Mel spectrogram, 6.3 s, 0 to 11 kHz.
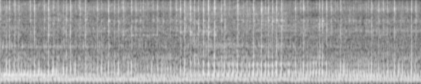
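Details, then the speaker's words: Farmertec 288 (90cc) kit chainsaw, fresh unbroken-in build, hot at end of first tank in green ash: steady clean high-pitched buzz at high revs, no misses or surging; running healthy and strong. "Thing's pretty strong, friends. Remember, it's not broken in."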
